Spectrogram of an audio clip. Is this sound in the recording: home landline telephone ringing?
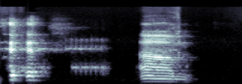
yes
